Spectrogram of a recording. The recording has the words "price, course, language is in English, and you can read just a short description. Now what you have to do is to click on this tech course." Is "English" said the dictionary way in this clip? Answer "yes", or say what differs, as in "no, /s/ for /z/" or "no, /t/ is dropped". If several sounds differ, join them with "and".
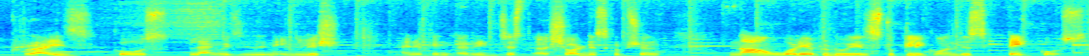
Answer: yes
